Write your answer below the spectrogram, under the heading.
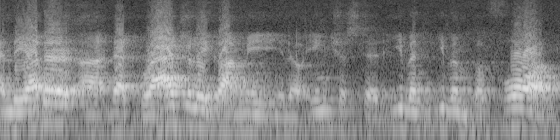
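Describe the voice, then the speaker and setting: With a Chinese accent, the speaker goes at a very fast pace amid noticeable background noise and audible room echo. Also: man. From China. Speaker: tech entrepreneur. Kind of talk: conference talk. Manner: halting, many fillers and repetitions.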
